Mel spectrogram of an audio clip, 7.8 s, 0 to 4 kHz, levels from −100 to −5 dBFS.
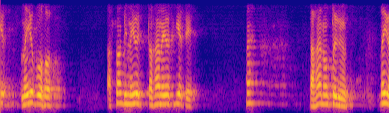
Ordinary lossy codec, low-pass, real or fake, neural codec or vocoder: none; 3.6 kHz; fake; autoencoder, 48 kHz, 128 numbers a frame, DAC-VAE, trained on Japanese speech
